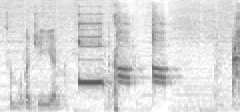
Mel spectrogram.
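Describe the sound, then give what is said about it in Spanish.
A single short, bright, shrill note comes from an Andes keyboard wind instrument and is held steady for about a quarter second. Voice sounds surround it. “Ahorita voy a tocar una notita, pero un poco más lejos porque el Andes sí. Es un poco chillón.”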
